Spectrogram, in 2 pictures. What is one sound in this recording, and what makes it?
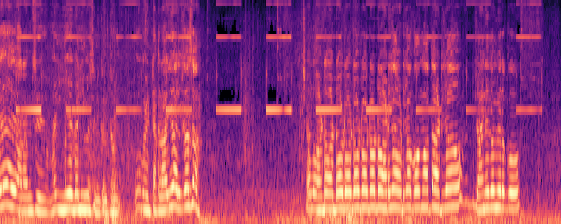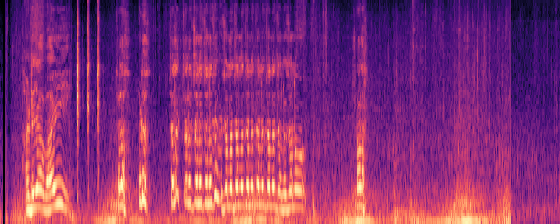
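A car engine rumbles low while driving.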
